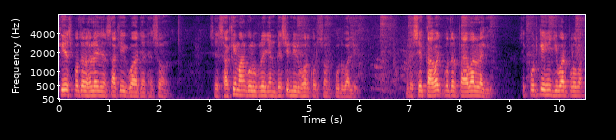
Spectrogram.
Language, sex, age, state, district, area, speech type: Odia, male, 60+, Odisha, Balangir, urban, spontaneous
